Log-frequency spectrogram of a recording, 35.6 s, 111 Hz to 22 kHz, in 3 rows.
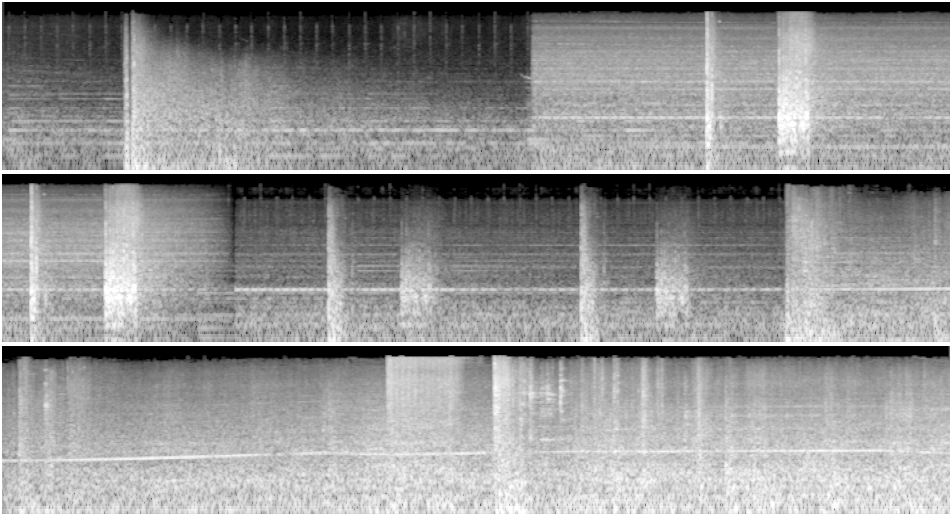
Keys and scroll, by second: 21.0-22.0 typing, 27.5 e, 30.4 a, 32.2 a, 33.6 a, 34.5 e.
